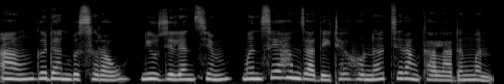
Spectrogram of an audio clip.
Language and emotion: Bodo, neutral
